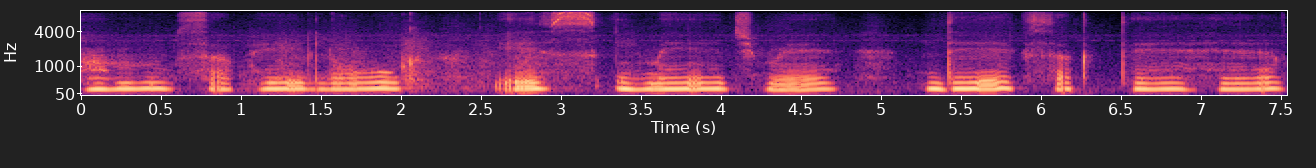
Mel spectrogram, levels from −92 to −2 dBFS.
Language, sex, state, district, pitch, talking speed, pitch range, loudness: Hindi, male, Himachal Pradesh, Shimla, 170 Hz, 70 wpm, 165-175 Hz, -15 LUFS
